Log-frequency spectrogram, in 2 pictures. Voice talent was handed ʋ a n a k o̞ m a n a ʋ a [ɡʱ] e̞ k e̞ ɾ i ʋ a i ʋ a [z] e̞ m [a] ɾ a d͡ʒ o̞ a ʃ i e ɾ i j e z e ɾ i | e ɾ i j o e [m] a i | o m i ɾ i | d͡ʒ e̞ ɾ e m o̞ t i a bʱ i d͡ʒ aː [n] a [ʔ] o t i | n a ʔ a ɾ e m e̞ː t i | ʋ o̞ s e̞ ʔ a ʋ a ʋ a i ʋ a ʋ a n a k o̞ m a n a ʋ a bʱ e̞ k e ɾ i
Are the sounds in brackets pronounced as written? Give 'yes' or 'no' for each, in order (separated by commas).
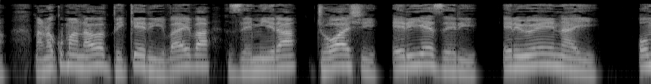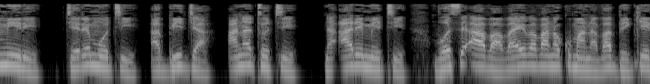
no, yes, no, no, yes, no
